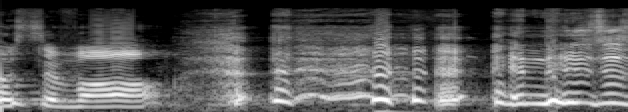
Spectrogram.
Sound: laughter

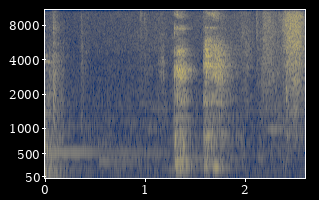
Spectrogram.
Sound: clear throat

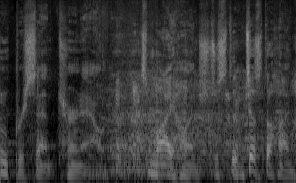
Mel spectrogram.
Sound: audience laughter

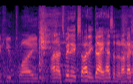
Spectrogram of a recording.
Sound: laughter

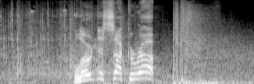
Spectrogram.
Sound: blam!

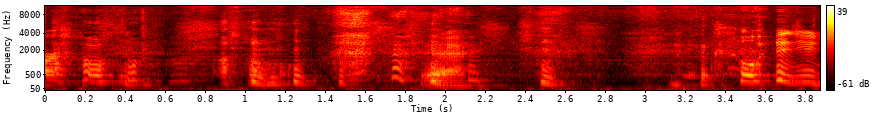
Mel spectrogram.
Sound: laughs

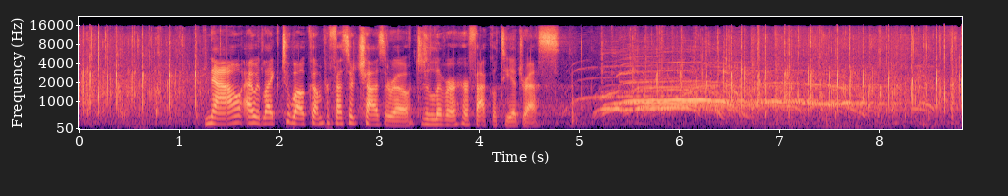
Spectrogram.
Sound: applause

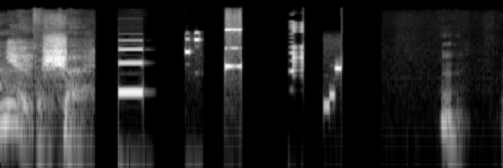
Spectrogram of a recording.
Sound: beeping

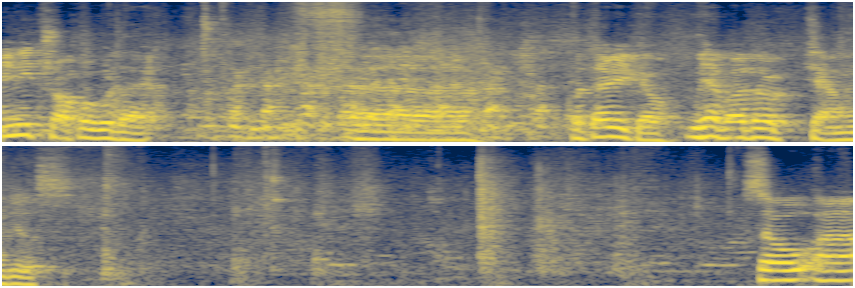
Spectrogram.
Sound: laughter

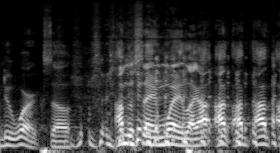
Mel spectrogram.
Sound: group laughs

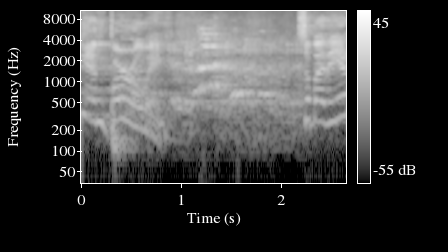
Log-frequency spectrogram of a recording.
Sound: audience laughing

